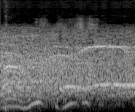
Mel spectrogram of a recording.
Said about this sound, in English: Wow. Look at how strong the clapping and the shaking is. Look at all these people, all these Scientologists here. Clap like you mean it. Even Tom's clapping like he means it.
